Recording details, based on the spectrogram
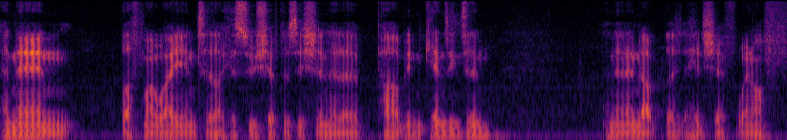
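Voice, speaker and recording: An Australian accent from a man with a very deep, low pitch, a bright, sharp tone, monotone, flat intonation and a moderate pace. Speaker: chef and restaurant owner. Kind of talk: casual interview chat. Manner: casual, many fillers and restarts.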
